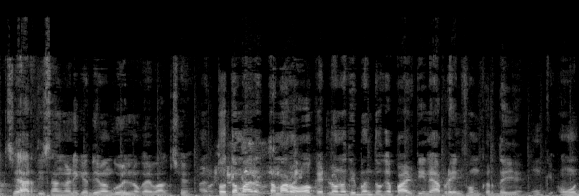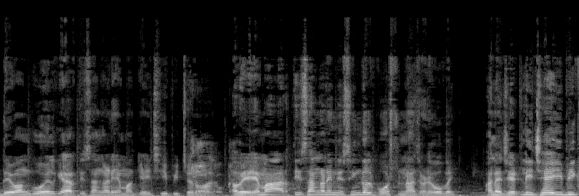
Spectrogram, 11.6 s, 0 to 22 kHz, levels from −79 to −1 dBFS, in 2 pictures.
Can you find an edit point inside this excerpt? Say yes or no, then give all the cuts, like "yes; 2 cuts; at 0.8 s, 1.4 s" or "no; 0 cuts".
yes; 4 cuts; at 2.1 s, 5.5 s, 8.0 s, 10.5 s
